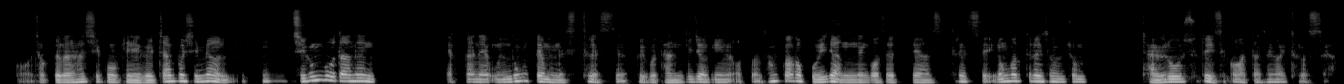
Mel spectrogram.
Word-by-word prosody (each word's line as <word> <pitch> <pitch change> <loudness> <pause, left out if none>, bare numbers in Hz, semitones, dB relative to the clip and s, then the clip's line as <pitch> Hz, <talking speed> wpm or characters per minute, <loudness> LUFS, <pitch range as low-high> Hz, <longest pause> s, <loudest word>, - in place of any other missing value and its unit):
어 - - -17
접근을 105 0 +1
하시고 120 -3 0
계획을 95 -1 +3
짜 140 +7 +3
보시면 140 -6 +2 0.3
음 145 +1 -8
지금보다는 150 -3 +3 0.7
약간의 115 -1 -2
운동 125 +8 +1
때문에 120 -9 +2
스트레스 95 - -5
그리고 105 - -3
단기적인 110 +2 -1
어떤 150 - -7
성과가 145 +3 +2
보이지 115 +4 +4
않는 105 -2 +1
것에 105 0 0 0.2
대한 100 -2 0
스트레스 135 +6 -5
이런 125 +4 +1
것들에서는 135 -4 +2
좀 125 0 -2 0.6
자유로울 120 +5 +3
수도 140 +3 -4
있을 - - -4
것 - - -2
같다는 105 -2 -4
생각이 115 +1 -3
들었어요. - - -14
120 Hz, 375 characters per minute, -27 LUFS, 105-140 Hz, 0.7 s, 보이지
